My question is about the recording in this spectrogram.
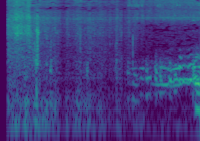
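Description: A flock of brown laying hens clucking and calling. The calls become clearer and denser about a second and a half in.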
